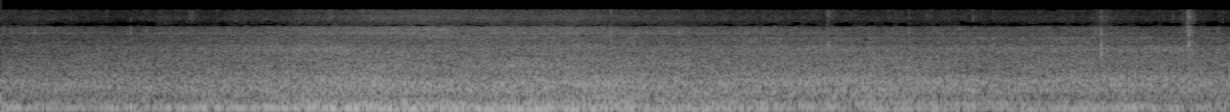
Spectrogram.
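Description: Steady low rumble of distant road traffic, swelling a little about two seconds in and easing off again.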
